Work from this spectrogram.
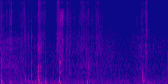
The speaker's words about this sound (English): I got to shuffle that back in there too because that was at the end of the round. So let me shuffle that back in there.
